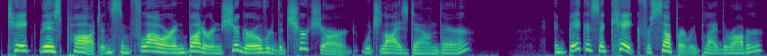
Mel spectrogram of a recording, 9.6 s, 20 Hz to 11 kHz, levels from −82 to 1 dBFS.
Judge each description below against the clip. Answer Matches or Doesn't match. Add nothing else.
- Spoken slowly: Doesn't match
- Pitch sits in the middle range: Doesn't match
